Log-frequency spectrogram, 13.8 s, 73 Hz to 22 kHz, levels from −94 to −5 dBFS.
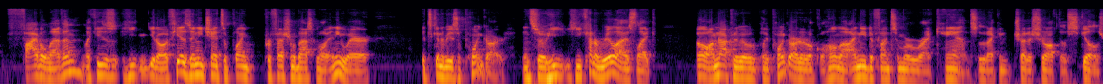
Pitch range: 105-120 Hz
